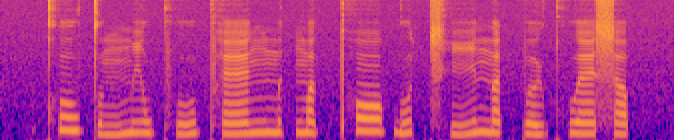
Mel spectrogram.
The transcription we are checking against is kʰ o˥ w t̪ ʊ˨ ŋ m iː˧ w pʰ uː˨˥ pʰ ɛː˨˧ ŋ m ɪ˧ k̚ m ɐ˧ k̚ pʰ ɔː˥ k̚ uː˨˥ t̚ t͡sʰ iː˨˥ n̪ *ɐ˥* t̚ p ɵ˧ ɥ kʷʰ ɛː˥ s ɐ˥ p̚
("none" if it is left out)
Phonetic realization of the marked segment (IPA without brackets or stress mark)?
ɐ˥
